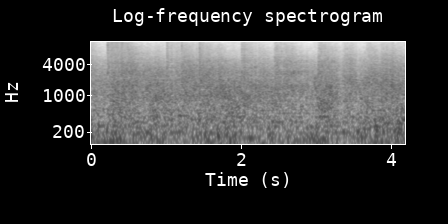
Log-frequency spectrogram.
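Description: Gunfire in a staged battle scene from a drama about the Madiun PKI rebellion, a dense, loud barrage of shots and booms sounding continuously across the clip with no talk.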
